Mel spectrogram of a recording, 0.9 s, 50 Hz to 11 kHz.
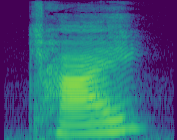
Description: chai2.mp3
